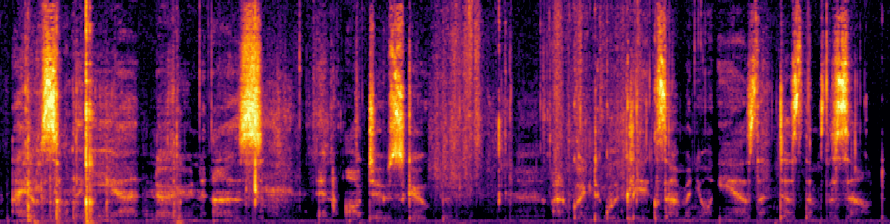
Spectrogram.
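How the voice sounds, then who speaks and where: A gentle, curious female alien doctor played by a woman for an ASMR medical roleplay. She whispers throughout at a very slow pace. Her manner is soothing, formally polite and encouraging, as if guiding a human patient through an exam. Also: close to an everyday voice, poor audio.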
